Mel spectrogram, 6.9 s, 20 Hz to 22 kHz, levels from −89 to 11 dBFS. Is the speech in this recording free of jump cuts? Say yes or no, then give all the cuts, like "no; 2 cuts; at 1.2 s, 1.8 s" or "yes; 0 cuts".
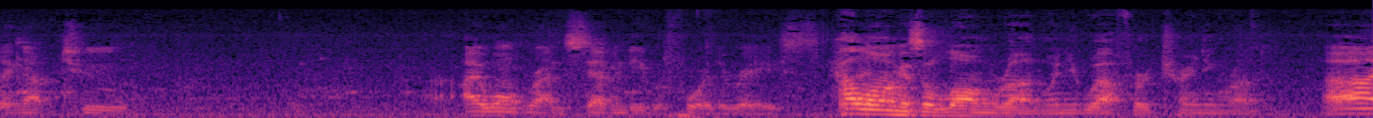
yes; 0 cuts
